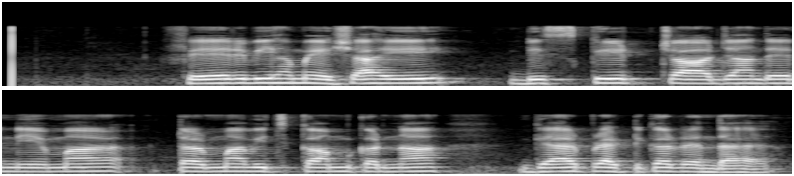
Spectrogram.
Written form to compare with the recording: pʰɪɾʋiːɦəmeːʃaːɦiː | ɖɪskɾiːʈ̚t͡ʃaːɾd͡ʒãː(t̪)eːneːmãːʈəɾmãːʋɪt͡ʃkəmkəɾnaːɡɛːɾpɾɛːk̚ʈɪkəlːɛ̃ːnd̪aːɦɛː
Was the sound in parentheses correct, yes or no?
no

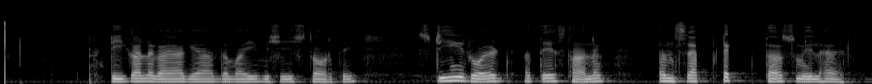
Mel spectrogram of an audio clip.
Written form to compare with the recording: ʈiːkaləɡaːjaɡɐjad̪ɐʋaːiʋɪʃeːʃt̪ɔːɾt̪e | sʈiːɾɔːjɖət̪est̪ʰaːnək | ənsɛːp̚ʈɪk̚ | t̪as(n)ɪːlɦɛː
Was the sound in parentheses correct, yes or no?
no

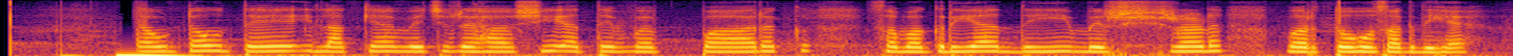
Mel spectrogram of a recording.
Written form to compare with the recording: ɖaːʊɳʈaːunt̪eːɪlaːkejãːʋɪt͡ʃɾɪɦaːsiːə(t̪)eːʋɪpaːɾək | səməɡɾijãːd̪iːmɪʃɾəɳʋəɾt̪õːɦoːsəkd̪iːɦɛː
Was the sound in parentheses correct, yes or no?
yes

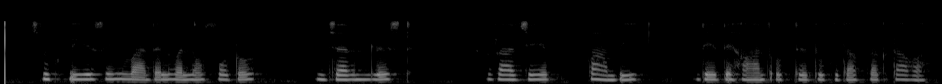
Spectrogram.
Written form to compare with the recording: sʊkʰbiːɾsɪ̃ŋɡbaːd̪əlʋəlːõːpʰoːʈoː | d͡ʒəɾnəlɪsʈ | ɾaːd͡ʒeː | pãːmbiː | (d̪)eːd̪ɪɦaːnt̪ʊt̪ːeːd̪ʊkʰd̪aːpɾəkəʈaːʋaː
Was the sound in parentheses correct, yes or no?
yes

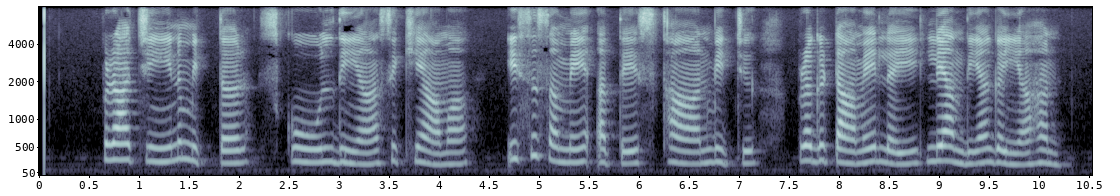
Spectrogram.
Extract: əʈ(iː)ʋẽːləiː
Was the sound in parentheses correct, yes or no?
no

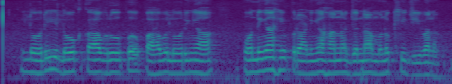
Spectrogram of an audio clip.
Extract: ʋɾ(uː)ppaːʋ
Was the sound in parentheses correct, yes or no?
yes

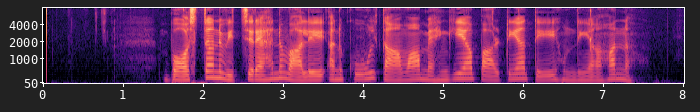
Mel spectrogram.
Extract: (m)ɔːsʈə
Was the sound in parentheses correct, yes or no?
no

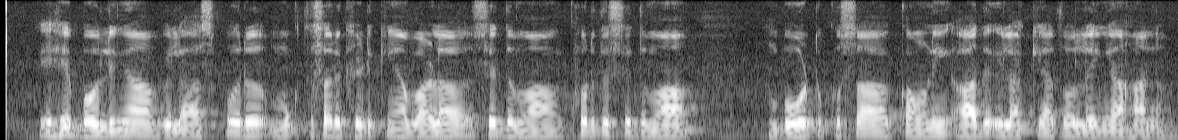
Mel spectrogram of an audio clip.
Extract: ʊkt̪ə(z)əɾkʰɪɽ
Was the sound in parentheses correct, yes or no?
no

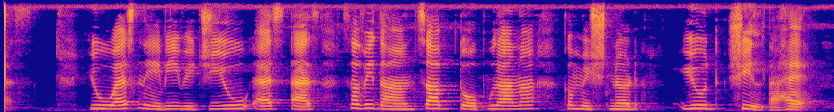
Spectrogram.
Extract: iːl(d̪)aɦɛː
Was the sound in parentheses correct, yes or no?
no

